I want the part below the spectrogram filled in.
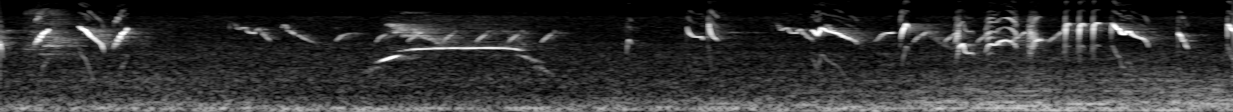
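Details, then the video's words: Oriental white-eye lure song for provoking answers: high chirps and a single long, arched, thin whistle, then busy sharp twittering over a soft hiss. "Pancingan pleci dijamin langsung nyaut"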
